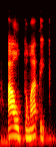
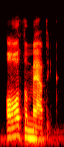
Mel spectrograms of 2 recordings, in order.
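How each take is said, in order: First: The word is read with Spanish-like sounds. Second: The word is said with English sounds. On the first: The speaker calls it wrong. "ya no van a decir automatic" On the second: The speaker calls it right. "van a decir auto, auto, automatic"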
